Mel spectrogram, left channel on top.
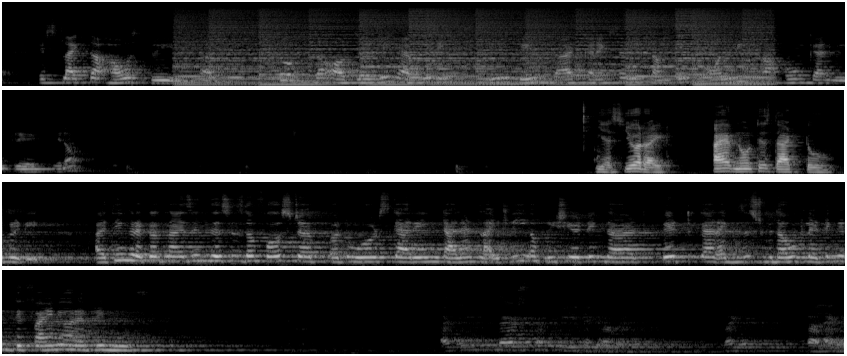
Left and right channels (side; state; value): both; different; correlation -0.01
